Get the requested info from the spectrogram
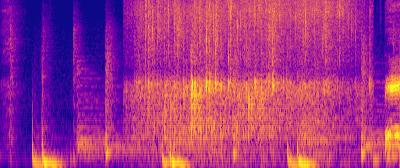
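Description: Dry strawberry granola poured from its bag into a plastic bowl, a steady rustling hiss lasting about two and a half seconds, over background music with a steady beat.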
